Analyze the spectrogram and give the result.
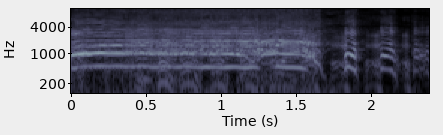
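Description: Loud, high-pitched screaming from people holds steady for about a second and a half, then breaks off into a few short vocal bursts and talk.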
